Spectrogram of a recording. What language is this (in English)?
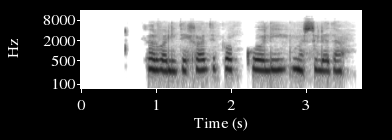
Pashto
